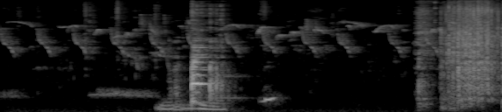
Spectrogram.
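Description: Small birds chirping over and over in short, quick, downward-sliding chirps, about three a second. A single loud, brief sound comes about two seconds in, and there is a second of rustling noise near the end.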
